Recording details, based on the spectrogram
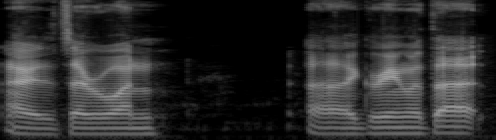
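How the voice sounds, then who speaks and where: A man's voice: on the low side, monotone, fairly quick, pushed and bright, clean tone, dry recording. A man running a tabletop game as game master, recapping and narrating in a loose, meandering way.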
